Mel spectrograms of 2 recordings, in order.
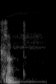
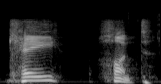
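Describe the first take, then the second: First: The letter and word are run together quickly. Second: The letter and word are said separately.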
